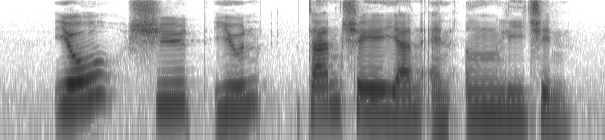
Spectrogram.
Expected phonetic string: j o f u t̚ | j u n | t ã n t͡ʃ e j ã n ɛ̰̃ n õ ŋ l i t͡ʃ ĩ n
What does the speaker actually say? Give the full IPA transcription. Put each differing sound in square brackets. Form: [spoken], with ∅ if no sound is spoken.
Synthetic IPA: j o [ʃ] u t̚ | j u n | t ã n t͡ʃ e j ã n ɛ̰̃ n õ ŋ l i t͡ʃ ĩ n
